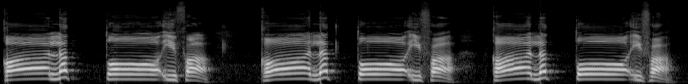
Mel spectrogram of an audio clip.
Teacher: اب لام کو ڈائریکٹ تا سے پڑھیں گے · کیوں؟ تا تو تا میں ضم ہو گئی ہے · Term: ادغام متجانسین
